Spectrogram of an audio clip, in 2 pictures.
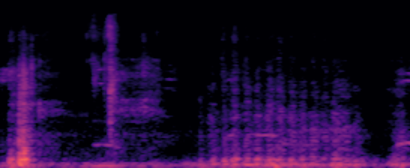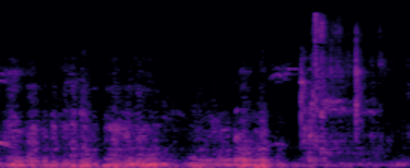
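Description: Tombow liquid glue's applicator tip rubbing over black cardstock in zigzag strokes, a faint uneven scraping, with a knock just after it starts as the glue bottle is picked up and set on the card.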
